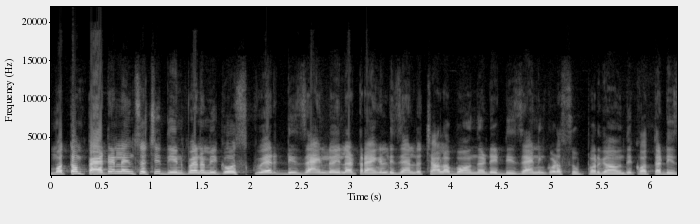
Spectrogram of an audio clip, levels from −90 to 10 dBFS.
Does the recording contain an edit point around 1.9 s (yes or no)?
no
